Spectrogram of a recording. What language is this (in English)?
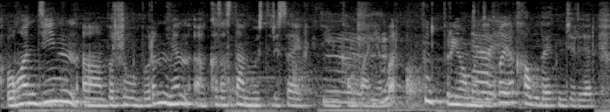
Kazakh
